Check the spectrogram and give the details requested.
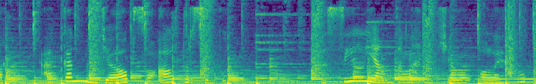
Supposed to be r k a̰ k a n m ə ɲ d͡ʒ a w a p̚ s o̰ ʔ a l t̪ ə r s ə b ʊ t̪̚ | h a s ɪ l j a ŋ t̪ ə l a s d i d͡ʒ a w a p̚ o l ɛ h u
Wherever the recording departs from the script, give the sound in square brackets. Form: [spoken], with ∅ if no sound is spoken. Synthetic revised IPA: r [ʔ] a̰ k a n m ə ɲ d͡ʒ a w a p̚ s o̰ ʔ a l t̪ ə r s ə b ʊ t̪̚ | h a s ɪ l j a ŋ t̪ ə l a [h] d i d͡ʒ a w a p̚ o l ɛ h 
